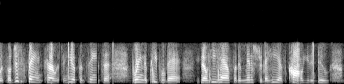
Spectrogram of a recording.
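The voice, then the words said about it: Strong country accent. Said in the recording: “I have this very country accent”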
